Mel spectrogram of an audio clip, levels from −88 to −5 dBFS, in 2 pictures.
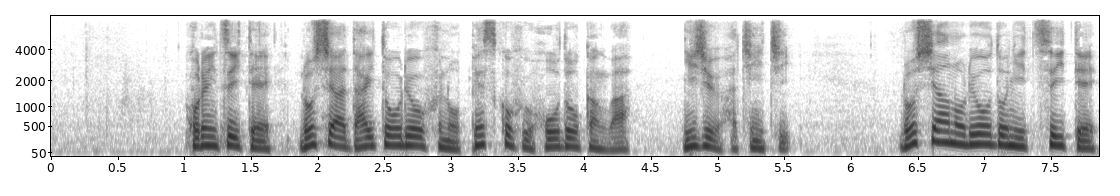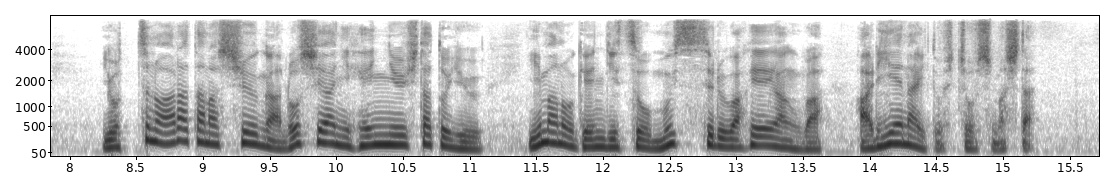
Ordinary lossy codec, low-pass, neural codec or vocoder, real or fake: AAC, 48 kbps; 7.2 kHz; none; real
